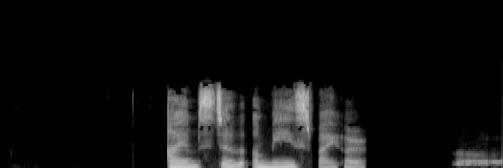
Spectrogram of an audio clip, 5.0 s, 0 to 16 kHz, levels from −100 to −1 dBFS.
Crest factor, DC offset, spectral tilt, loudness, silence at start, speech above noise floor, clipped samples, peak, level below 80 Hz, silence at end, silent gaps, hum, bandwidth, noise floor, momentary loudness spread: 24 dB; under 0.1%; -3 dB/octave; -28 LUFS; 1.65 s; over 61 dB; under 0.1%; -10 dBFS; -74 dBFS; 0 s; 3.66-4.49 s; none; 8.4 kHz; under -90 dBFS; 21 LU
